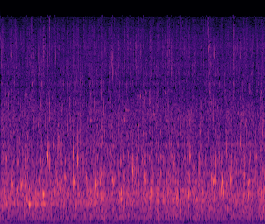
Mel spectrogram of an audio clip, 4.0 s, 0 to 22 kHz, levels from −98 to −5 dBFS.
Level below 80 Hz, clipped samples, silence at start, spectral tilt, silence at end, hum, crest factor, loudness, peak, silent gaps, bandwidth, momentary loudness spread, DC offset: -74 dBFS; under 0.1%; 0 s; -3 dB/octave; 0 s; none; 18 dB; -42 LUFS; -24 dBFS; none; 17 kHz; 3 LU; under 0.1%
